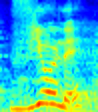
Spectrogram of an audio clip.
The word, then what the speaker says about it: violet: ligada uma flor ouvir olé violet mais uma vez eu não pronuncio ter no final desta palavra agora se você gosta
